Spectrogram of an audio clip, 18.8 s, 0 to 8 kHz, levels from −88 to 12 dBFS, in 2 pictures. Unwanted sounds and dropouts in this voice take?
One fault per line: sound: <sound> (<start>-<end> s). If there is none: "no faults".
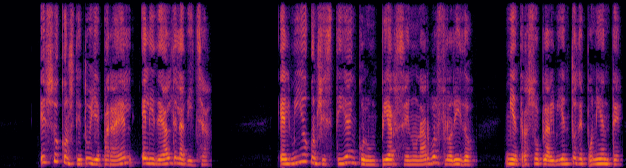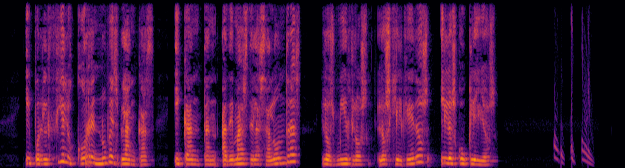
sound: chirp (17.7-18.3 s)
